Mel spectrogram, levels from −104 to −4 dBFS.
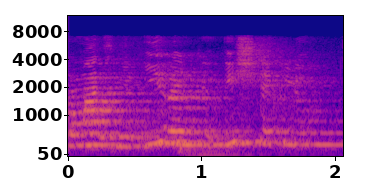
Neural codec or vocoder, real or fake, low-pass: none; real; 7.2 kHz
